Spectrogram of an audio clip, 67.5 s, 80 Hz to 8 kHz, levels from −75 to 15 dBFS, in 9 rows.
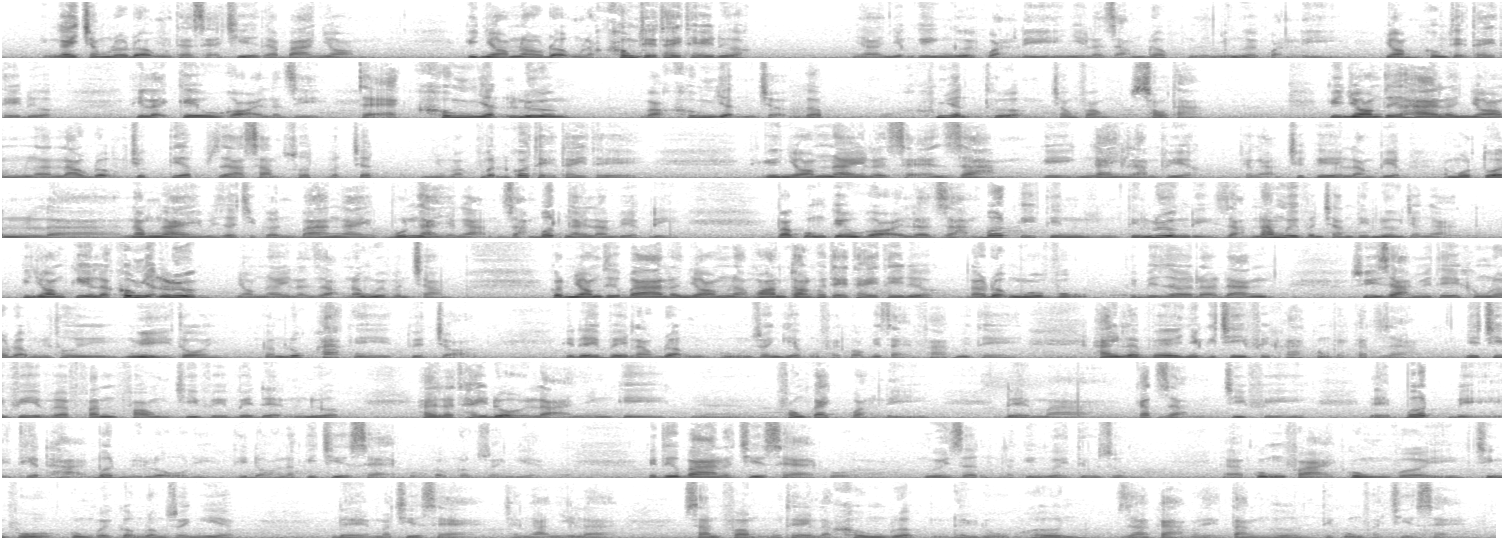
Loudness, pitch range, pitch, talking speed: -27 LUFS, 110-165 Hz, 130 Hz, 290 wpm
